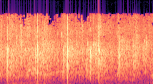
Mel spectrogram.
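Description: The Harbor City church audience applauds its new deacons steadily, a dense wash of clapping with a few sharper, louder individual claps popping out at roughly half-second intervals throughout.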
